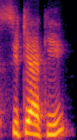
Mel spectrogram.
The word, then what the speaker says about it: psittaci: Mycoplasma pneumoniae, chlamydia species like Chlamydia pneumoniae, Chlamydia psittaci, this is pronounced as psittaci, and Chlamydia trachomatis.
